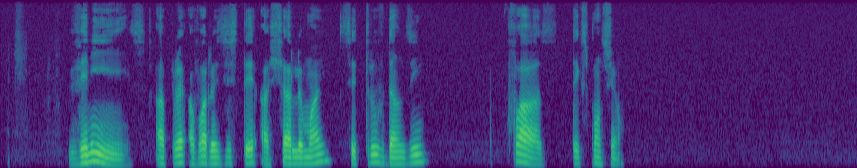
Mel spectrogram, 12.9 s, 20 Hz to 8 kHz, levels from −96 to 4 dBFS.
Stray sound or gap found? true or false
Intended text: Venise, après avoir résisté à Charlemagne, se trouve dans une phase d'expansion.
false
